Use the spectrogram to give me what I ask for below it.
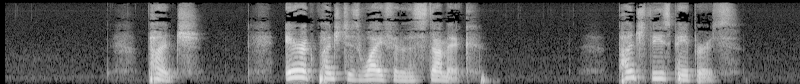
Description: punch     /punch/    v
